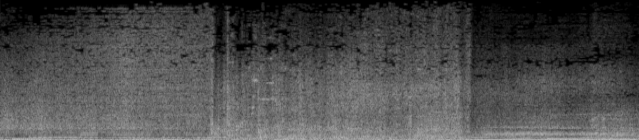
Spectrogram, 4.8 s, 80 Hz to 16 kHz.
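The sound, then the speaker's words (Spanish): A loud car collision as a driver, braking hard at about 60 km/h on a road with a 50 km/h limit, crashes into a car: a sustained crunching, splintering roar of impact with a sharp break partway through and a second surge of grinding noise near the end. No voices. “En este punto se fracturó el cuello, luego de chocar con el carro.”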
